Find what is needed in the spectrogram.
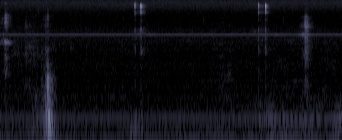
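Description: Quiet computer mouse clicks, a few spaced over the stretch, two of them close pairs, with a short low thump about half a second in.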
